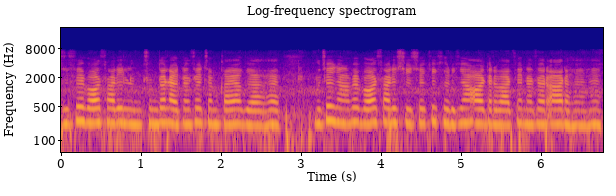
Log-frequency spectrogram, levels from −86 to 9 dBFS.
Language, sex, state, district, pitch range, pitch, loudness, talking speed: Hindi, female, Chandigarh, Chandigarh, 215-230 Hz, 220 Hz, -16 LUFS, 205 wpm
